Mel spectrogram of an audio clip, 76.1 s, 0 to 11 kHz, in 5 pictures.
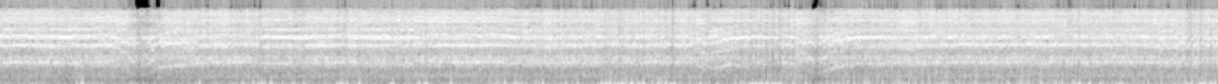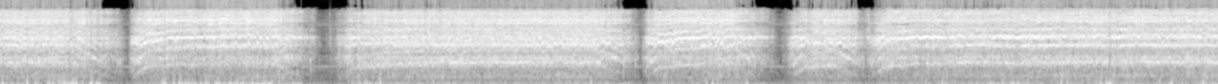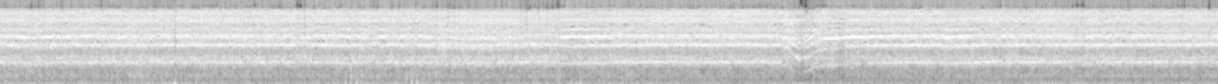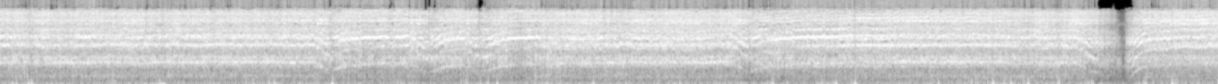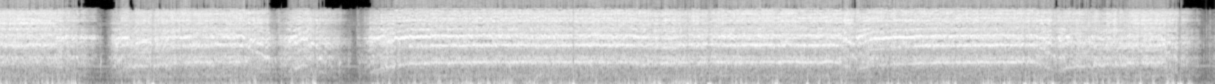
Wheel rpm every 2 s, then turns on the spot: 190, 190, 220, 230, 200, 190, 230, 220, 130, 130, 190, 160, 100, 170, 220, 230, 230, 230, 220, 230, 200, 220, 230, 230, 230, 170, 200, 180, 210, 180, 180, 120, 70, 200, 230, 230, 210, 140.
18-20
